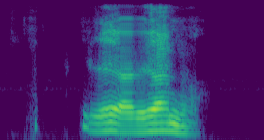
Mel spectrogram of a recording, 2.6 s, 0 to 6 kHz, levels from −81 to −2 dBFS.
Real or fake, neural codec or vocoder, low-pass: fake; codec, 16 kHz in and 24 kHz out, 0.8 kbps, FocalCodec, streaming, 65536 codes; 5.4 kHz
